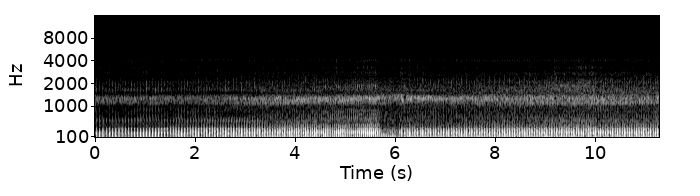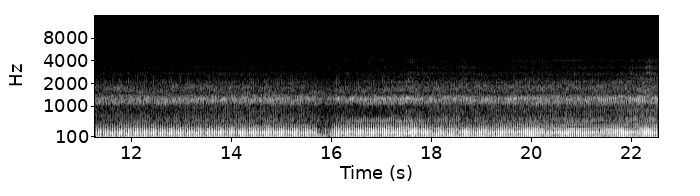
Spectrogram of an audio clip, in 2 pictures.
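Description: Motorcycle engine running steadily under load on a mountain climb, its sound dipping briefly about six seconds in and again about ten seconds later. The rider finds the engine short of power in the thin, low-oxygen air at altitude.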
